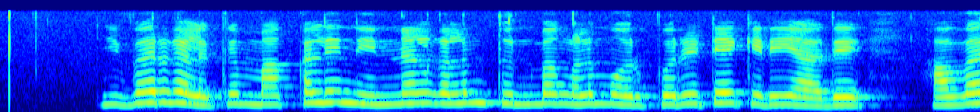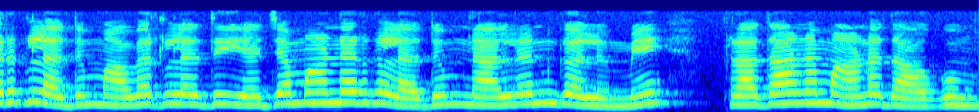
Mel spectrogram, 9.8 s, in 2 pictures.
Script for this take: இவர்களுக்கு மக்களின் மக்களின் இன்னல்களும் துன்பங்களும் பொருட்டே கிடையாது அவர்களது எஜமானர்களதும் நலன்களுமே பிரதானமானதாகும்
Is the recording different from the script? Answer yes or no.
yes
